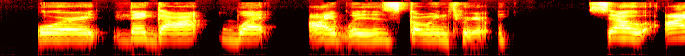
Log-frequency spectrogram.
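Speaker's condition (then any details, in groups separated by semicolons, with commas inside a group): Friedreich's ataxia; motor skills and speech affected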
